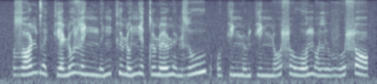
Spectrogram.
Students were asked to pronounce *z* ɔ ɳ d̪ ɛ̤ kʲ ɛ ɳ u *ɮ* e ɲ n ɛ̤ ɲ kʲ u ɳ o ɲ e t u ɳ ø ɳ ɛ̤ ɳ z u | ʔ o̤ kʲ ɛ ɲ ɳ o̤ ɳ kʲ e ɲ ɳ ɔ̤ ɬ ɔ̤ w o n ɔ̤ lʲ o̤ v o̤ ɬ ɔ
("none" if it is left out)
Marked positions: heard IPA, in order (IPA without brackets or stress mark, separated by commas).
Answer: z, ɮ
